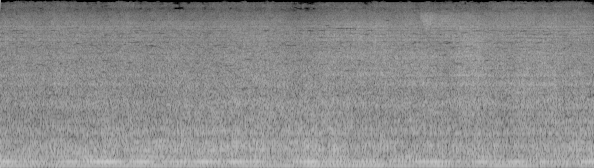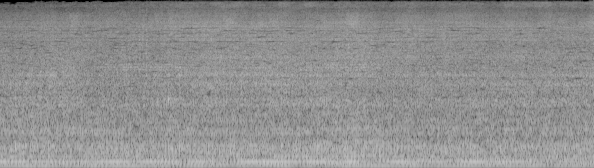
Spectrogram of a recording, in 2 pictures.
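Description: A helicopter hovers nearby with a steady, loud chopping roar.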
